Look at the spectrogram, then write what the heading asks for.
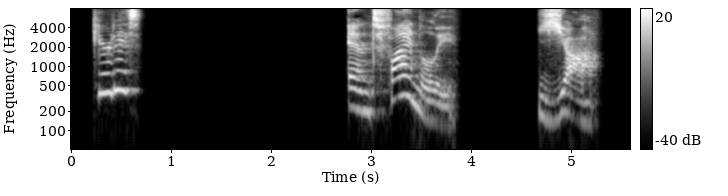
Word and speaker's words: Я: And finally, ya. This letter sounds like ya in yummy, but in some cases it sounds like a in after or ask, but the main sound is ya, ya.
